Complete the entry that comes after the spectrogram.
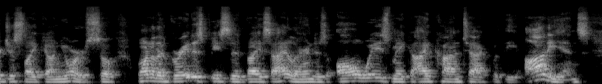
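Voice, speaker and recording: A middle-aged man from Alberta with a Canadian accent, giving advice as an interview guest in an emphatic, polished, deliberate way. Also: mid-range voice, a bit bright. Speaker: guest, public speaker and emcee. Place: video call.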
